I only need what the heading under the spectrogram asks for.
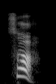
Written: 刺

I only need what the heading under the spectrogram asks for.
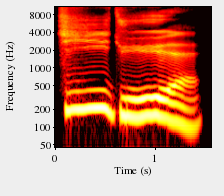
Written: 急剧

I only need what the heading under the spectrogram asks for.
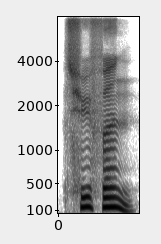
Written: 区分

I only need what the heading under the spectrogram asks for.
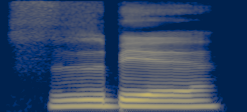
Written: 识别

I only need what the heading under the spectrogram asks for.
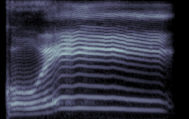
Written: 跪

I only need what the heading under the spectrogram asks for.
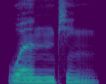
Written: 文凭

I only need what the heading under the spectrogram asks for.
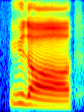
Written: yu4 dao4

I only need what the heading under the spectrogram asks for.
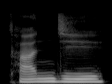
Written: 残疾

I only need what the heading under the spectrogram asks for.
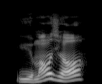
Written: yu3 mao2 qiu2

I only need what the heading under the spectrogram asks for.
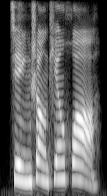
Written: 锦上添花

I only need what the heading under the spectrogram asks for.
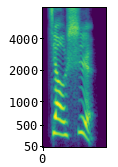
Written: jiao4 shi4

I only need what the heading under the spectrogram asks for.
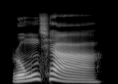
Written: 融洽

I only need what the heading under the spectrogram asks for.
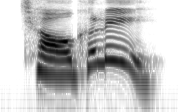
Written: qiao3 ke4 li4

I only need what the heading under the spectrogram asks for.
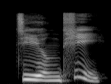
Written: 警惕

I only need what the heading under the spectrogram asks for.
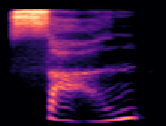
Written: san3

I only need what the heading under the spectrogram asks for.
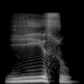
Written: yi4 shu4

